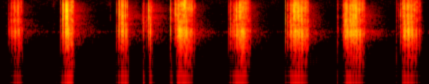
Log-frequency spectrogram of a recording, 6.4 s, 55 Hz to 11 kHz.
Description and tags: Sound 3- Edited
This sound is a pencil being moved up and down the spine of a spiral notebook. The sound has been slowed down, the tempo was slowed as well as the pitch- changed together by using classic mode in Logic.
